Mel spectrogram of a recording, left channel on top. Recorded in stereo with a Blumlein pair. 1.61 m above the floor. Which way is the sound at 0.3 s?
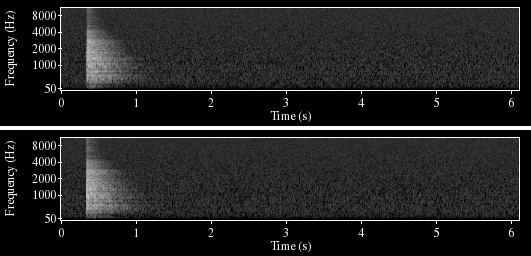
50° right.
